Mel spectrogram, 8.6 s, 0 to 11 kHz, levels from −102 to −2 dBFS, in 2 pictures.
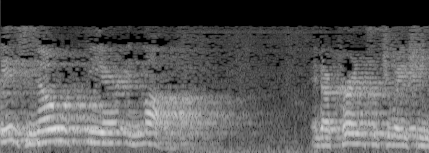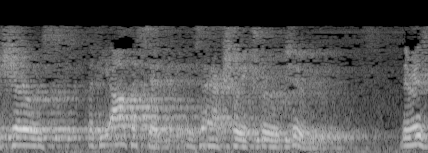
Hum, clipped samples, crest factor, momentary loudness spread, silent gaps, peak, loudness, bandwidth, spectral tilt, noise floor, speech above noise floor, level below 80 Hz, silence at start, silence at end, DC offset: none; under 0.1%; 16 dB; 13 LU; none; -12 dBFS; -28 LUFS; 6.4 kHz; -6.5 dB/octave; -50 dBFS; 23 dB; -56 dBFS; 0 s; 0 s; under 0.1%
